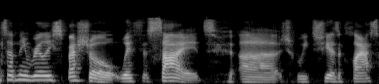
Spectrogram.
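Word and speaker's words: Seids: big Instagram handle uh it's spelled s-e-i-d-s sides uh her name is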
